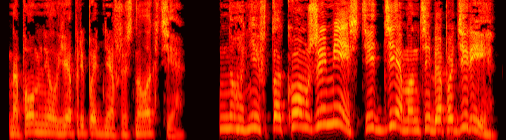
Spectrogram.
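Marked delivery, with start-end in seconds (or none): 2.2-5.0 higher, indignant female voice; lightly voiced elf, indignant. A narrator's reading. Elf snapping at hero in the cell, indignant. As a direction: snap back in a raised girlish voice.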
